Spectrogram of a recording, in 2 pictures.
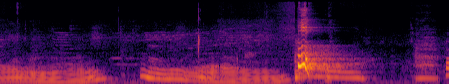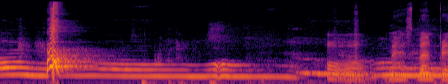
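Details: A nine-month-old German Shepherd howls excitedly at a man's return home, long wavering tones falling and rising in pitch between short pauses, with a woman talking and music in the background.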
